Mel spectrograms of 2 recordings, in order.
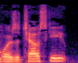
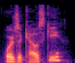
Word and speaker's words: Orzechowski: Tom Orzechowski, which I think we're pronouncing wrong. Orzechowski? – Oh, yeah. Could be.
